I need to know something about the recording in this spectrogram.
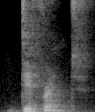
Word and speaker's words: different: Number 6, different. Different. Right, when this word is spoken, it has 2 syllables, not 3, as it looks. Different. Different. Different. Yeah, it's mostly spoken like different.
